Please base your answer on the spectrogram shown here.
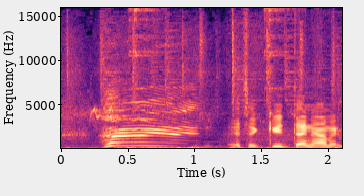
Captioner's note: groaning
